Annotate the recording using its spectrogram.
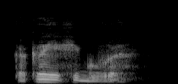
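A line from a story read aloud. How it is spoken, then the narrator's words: Admiring whisper. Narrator (Russian): восхищенно прошептал кто-то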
